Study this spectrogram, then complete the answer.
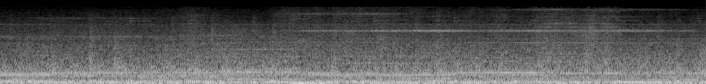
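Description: A subway train rolls along the rails with a steady, loud rumble and faint wheel squeal, a continuous dense noise with no talking.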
